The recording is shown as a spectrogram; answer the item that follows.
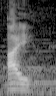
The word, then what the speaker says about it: Ai: Okay, my name is Ai. – Ang? – Ai. – Ai. – Yeah. – How do you spell that, Ai? – A-I. – Literally, A-I.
